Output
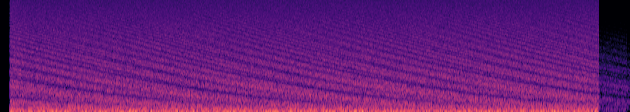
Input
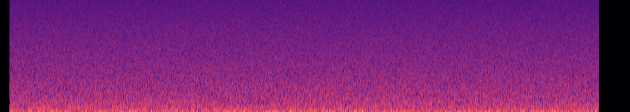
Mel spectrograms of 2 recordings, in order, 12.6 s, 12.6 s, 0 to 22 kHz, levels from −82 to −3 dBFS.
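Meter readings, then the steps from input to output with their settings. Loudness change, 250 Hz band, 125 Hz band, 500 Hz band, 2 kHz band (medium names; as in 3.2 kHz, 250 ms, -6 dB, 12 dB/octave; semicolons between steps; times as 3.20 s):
-4.0 dB, -6.0 dB, -3.0 dB, -5.0 dB, -4.0 dB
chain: gain riding; tape echo 557 ms, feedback 83%, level -15 dB, low-pass 3.9 kHz; Shepard-style flanger falling 0.41 Hz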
